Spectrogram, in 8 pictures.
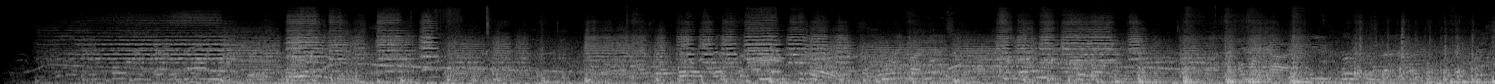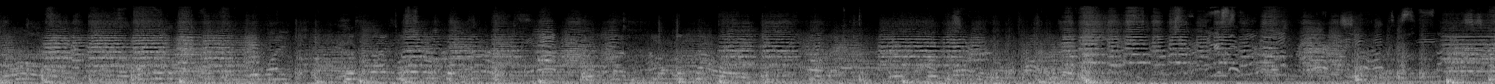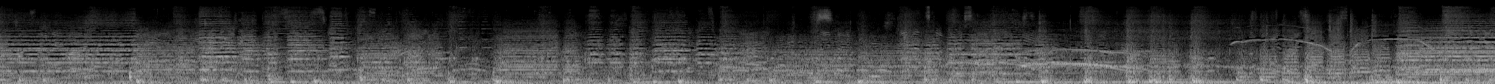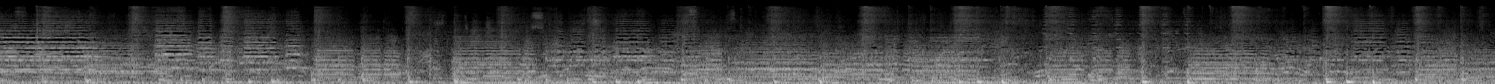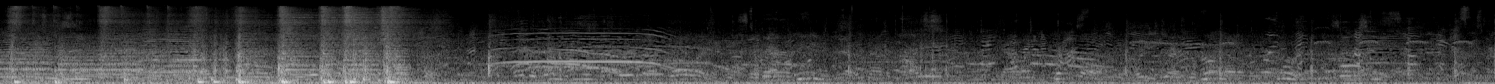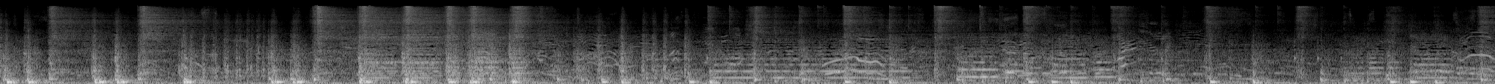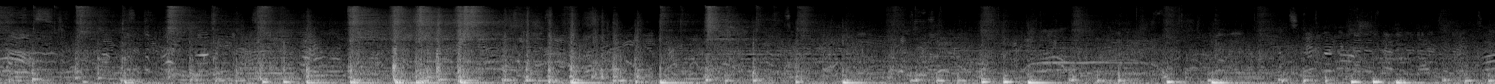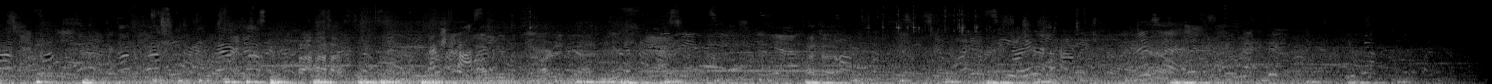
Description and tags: Recorded at the Denver St. Patrick's Day Parade with Sonic Studios DSM-6 microphones into a Sony PCM-M10.
parade, marching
